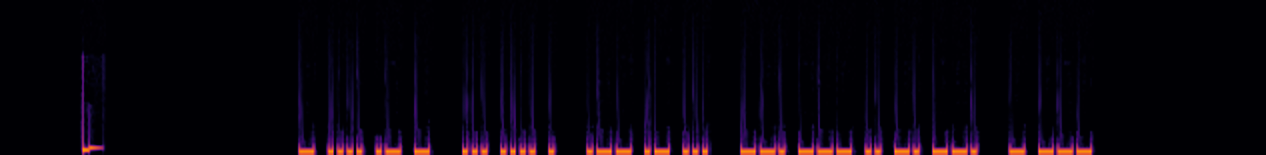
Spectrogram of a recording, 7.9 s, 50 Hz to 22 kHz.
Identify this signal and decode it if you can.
Morse code, heard as a keyed tone, about 40 wpm, 700 Hz. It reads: THAT SHE WAS GOING TO
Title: Sets of 5 Words Encore2 40wpm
